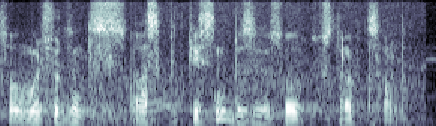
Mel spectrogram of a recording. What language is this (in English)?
Kazakh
